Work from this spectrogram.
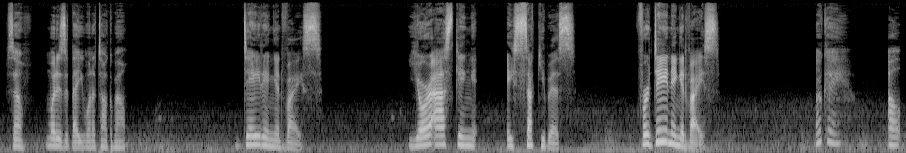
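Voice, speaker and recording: A woman's voice: mid-range voice, big pitch swings, slow pace, pauses often, slight background noise. A woman voicing a brash tomboy succubus in a roleplay audio, sarcastic, incredulous and casually blunt. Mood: wry, resigned. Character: brash tomboy succubus demon, blunt, sardonic, reluctantly helpful. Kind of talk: roleplay audio acting, conversational.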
